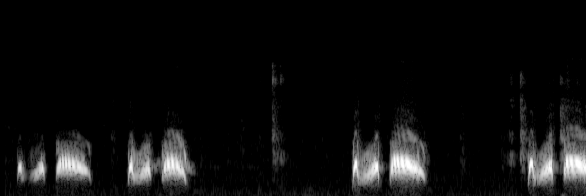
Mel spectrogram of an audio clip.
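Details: Spotted dove used as a decoy bird, cooing quickly to provoke rivals: short grouped phrases of a soft lead note and a longer, slightly falling coo, repeated three times with silent gaps.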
